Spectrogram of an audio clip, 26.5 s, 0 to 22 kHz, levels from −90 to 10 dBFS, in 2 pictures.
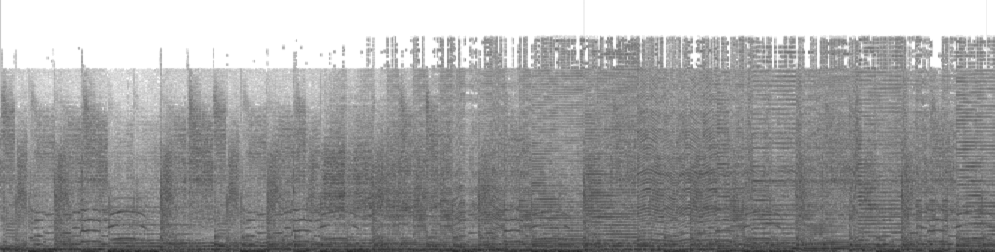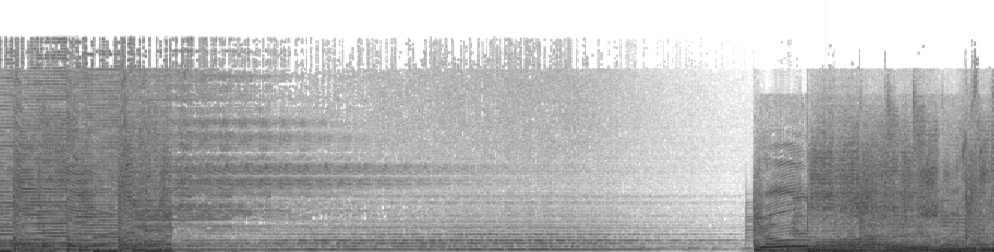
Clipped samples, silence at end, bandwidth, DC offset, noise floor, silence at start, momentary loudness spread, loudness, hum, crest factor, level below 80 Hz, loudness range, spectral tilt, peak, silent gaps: under 0.1%; 0 s; 19.5 kHz; under 0.1%; -41 dBFS; 0 s; 16 LU; -11 LUFS; none; 12 dB; -24 dBFS; 15 LU; -4 dB/octave; 0 dBFS; none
